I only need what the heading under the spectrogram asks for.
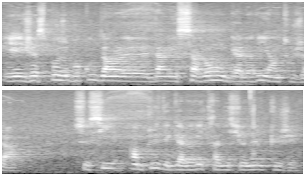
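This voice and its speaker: A man's voice: fairly high pitch, fairly quick, darkish tone, a little hiss or hum. A man from southern Ardèche, a sculptor, describing his works at length with small hesitations in an interview at an exhibition. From southern Ardèche, France. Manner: descriptive, lists details with hesitations. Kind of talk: interview, explaining his artworks. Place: tourist office exhibition hall. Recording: echoey hall with faint ambience.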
